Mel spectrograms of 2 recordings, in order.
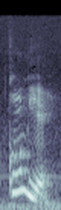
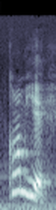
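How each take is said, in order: First: It is said in a stern, reproachful tone. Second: It is said in a stern, reproachful tone.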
